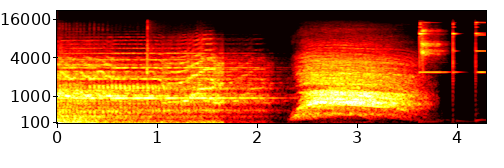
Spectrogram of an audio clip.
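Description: Comedy-show soundtrack effects: a low boom under a held chord that fades out about two seconds in, then a short swelling shout of many voices, and quick tinkling chimes starting near the end.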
